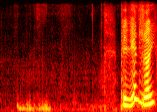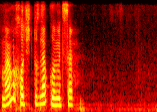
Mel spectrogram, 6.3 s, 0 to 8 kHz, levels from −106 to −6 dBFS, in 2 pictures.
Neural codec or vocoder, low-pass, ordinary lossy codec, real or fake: codec, 16 kHz in and 24 kHz out, 1.1 kbps, FireRedTTS-2 codec; 7.2 kHz; Opus, 32 kbps; fake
